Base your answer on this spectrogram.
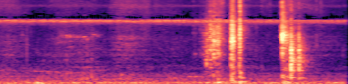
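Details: Cricket calling with a steady, thin, high-pitched continuous tone that holds unbroken throughout, interrupted near the end by two brief loud broadband rustling bursts.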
